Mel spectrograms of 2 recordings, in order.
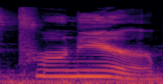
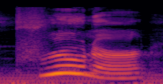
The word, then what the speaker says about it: Prunier: My last name is Prunier, but for all of elementary school, it was Pruner.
